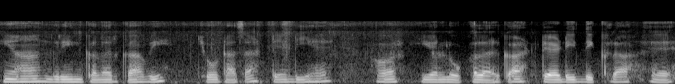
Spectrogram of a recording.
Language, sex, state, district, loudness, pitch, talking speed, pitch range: Hindi, male, Himachal Pradesh, Shimla, -18 LUFS, 115 Hz, 140 wpm, 110-125 Hz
